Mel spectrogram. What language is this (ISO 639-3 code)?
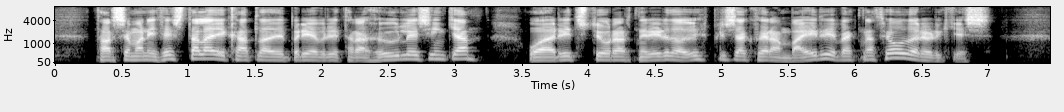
isl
